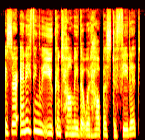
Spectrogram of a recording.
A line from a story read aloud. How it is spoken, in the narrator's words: I asked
